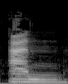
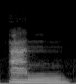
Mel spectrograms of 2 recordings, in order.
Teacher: if you say an and hold the nose, the sound will stop, and this has a stoppage of breath, i.e.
